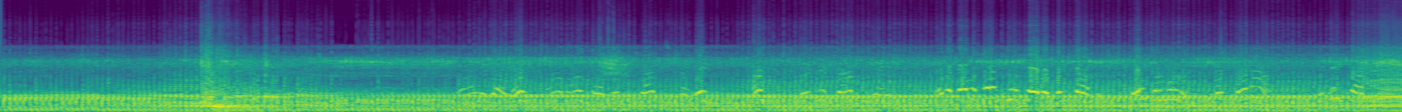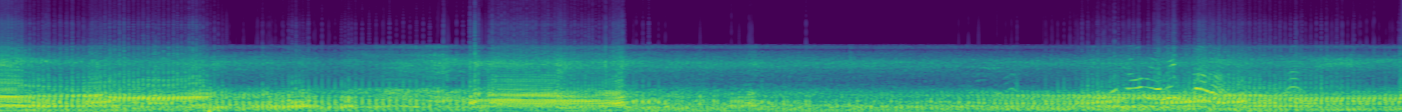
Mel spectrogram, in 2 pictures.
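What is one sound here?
A dirt bike engine roars and revs up close.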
